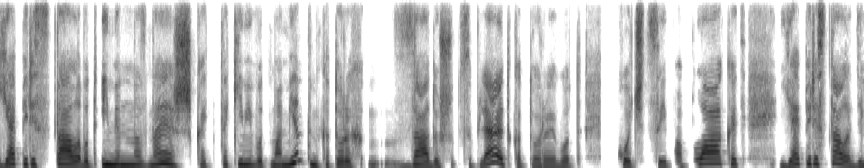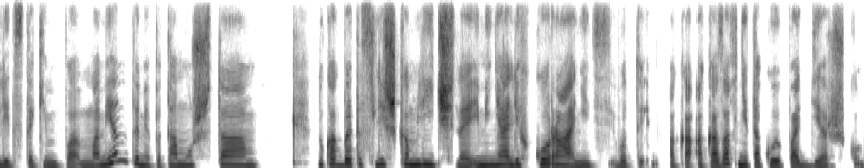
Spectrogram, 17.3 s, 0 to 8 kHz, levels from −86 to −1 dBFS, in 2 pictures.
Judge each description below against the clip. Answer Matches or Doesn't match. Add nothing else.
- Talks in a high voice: Matches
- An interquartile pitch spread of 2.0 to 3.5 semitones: Doesn't match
